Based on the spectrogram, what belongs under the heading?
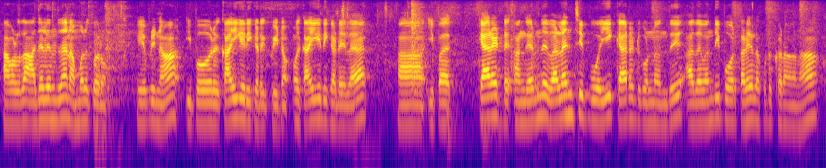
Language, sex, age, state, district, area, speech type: Tamil, male, 18-30, Tamil Nadu, Perambalur, urban, spontaneous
